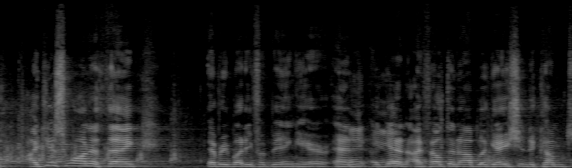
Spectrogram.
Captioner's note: applause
